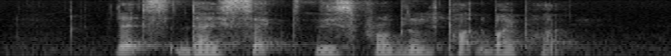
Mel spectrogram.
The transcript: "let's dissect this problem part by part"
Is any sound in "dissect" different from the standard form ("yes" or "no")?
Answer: no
